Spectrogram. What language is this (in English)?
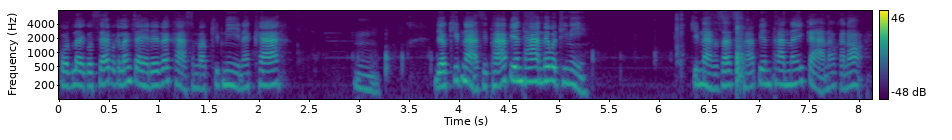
Thai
